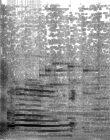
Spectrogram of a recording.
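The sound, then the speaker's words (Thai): A single drawn-out cat meow, fairly loud, rising then slowly trailing off over about a second, with nothing else around it. “แต่แมวก็ได้ตอบไปว่า มันไม่ใช่โกงการอะไรของข้า”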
